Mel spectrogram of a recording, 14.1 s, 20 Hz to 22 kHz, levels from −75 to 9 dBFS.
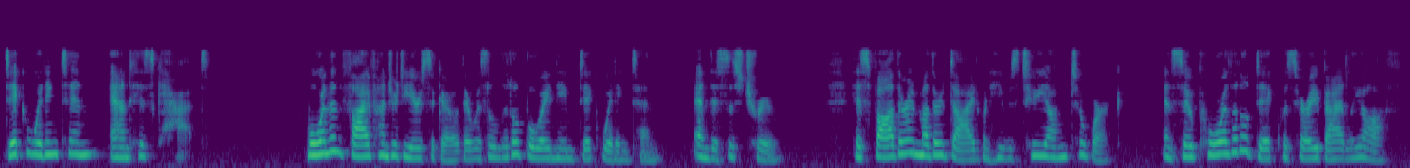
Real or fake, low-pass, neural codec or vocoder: real; 7.2 kHz; none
